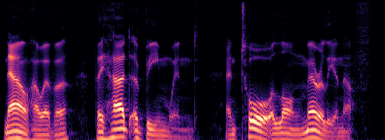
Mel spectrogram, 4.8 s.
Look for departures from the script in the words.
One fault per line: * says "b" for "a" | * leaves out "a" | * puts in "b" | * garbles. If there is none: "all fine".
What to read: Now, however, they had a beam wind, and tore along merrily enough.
all fine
